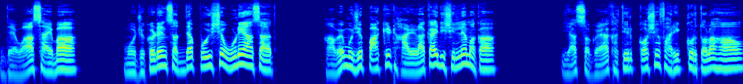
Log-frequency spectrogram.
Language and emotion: Goan Konkani, fearful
